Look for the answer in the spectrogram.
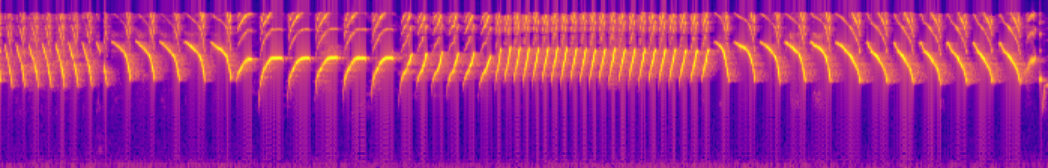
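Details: Canary song played to train other canaries to sing: fast trills of rising and falling notes high in pitch, shifting between tours, with a rapid even trill in the middle and slower swooping notes at the end.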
